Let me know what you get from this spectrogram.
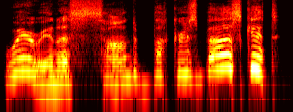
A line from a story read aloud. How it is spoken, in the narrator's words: exclaimed Moira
